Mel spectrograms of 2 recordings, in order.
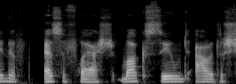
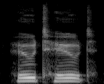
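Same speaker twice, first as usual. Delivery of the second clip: owl hoot; 3 semitones higher, 3 dB louder than usual. A narrator's reading. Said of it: "they heard a strange noise".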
